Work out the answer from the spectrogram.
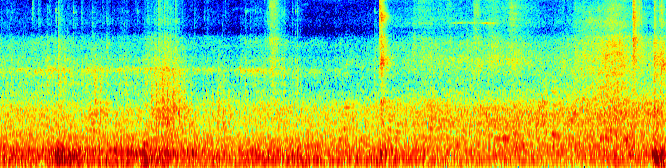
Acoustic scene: bus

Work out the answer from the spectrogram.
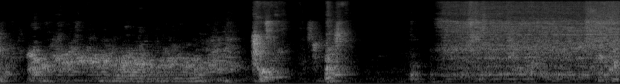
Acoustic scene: restroom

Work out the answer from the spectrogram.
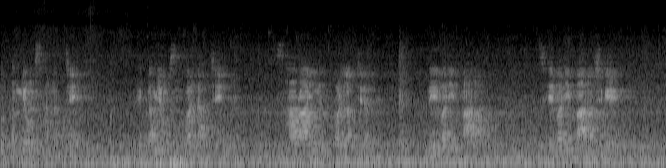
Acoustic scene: residential area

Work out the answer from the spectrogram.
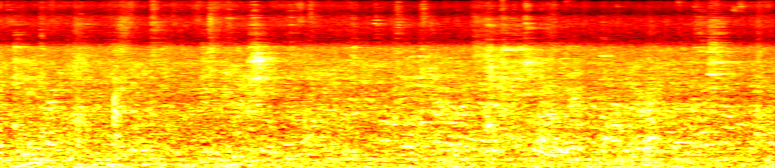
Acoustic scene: crowded indoor space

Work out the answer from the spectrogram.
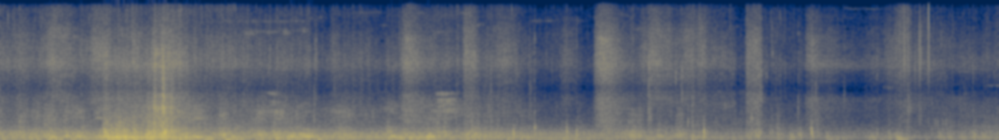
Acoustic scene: bus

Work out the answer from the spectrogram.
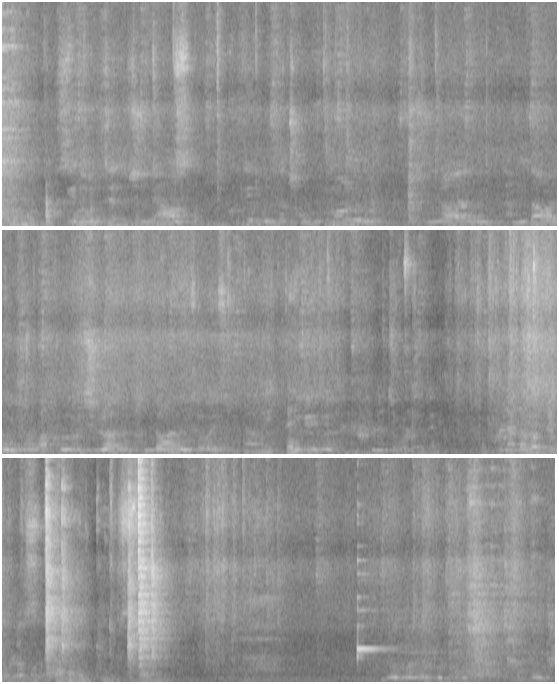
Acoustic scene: cafe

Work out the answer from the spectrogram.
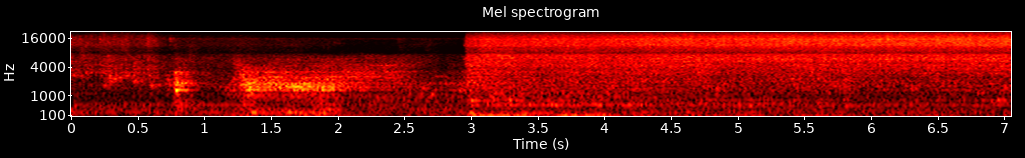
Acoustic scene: restroom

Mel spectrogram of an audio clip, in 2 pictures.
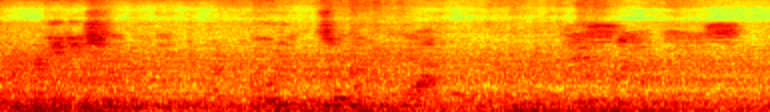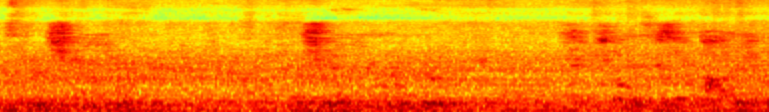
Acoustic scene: subway train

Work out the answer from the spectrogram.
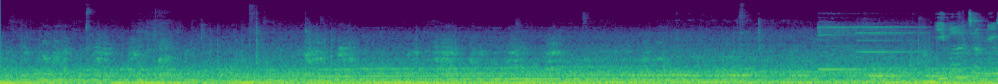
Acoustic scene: bus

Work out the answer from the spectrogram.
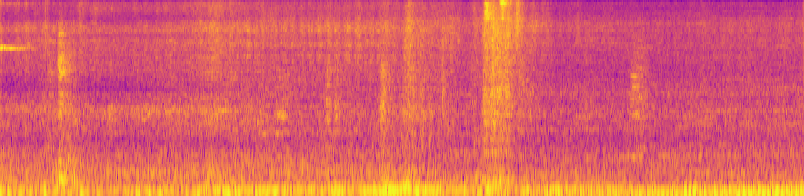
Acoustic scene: bus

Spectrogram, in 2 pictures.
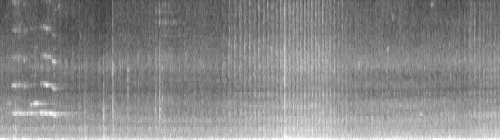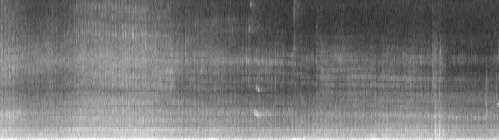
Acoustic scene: residential area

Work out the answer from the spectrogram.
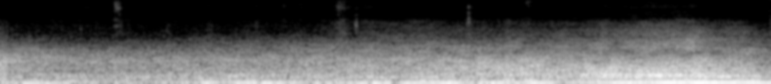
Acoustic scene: street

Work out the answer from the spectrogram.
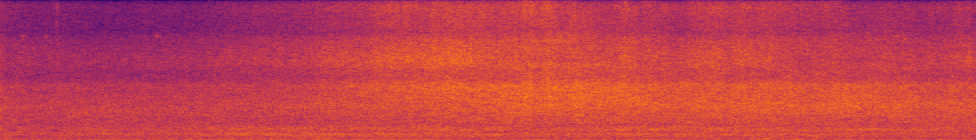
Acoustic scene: street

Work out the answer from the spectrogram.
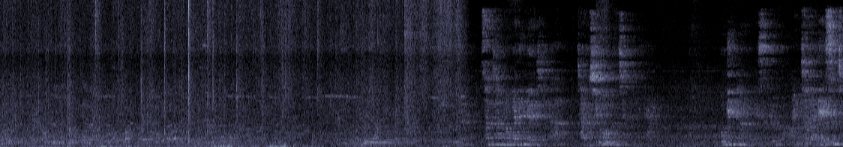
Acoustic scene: subway station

